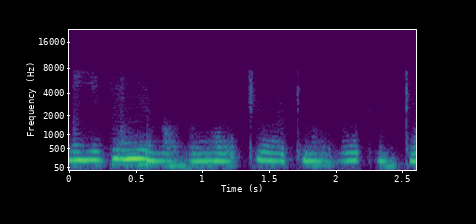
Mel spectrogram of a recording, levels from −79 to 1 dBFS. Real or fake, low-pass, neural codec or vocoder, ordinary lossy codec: fake; 19.8 kHz; codec, 44.1 kHz, 0.9 kbps, DAC; AAC, 24 kbps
